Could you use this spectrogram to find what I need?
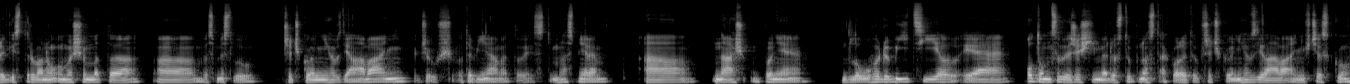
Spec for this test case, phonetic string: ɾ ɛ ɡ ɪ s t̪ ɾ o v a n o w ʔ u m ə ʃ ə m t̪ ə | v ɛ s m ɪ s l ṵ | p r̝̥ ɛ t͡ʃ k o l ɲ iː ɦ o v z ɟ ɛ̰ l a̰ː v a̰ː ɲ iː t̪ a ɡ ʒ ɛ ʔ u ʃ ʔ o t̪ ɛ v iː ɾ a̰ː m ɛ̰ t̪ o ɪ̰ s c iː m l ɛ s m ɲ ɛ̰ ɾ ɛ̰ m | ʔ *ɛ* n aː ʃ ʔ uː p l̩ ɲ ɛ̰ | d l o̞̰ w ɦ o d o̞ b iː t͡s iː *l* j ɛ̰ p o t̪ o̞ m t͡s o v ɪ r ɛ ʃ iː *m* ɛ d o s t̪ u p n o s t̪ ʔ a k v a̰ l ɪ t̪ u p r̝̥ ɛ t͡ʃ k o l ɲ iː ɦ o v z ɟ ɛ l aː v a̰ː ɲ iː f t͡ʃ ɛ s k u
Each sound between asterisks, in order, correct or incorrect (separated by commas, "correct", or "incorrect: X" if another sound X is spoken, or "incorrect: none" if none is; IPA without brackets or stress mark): incorrect: a, correct, correct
